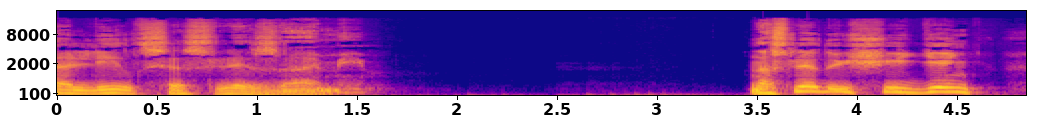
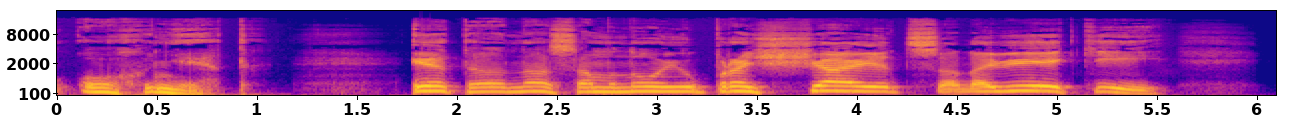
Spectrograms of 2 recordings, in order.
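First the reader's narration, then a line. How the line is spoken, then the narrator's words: Groaning. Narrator (Russian): подумал Чертопханов, но тут же простонал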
